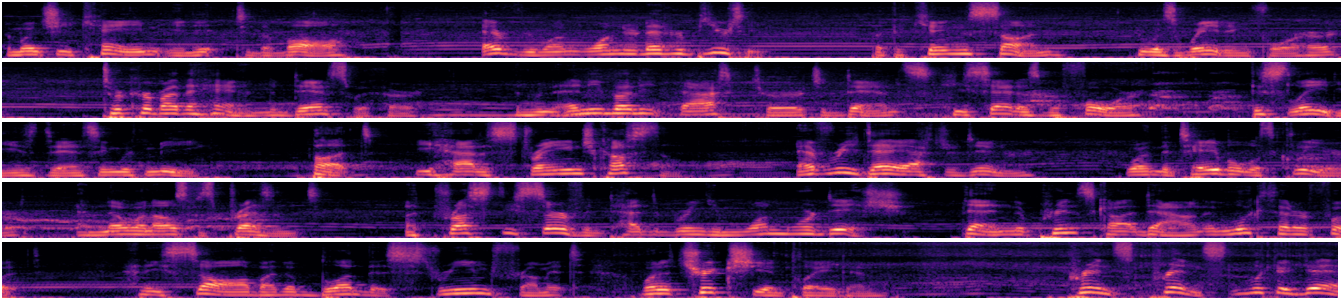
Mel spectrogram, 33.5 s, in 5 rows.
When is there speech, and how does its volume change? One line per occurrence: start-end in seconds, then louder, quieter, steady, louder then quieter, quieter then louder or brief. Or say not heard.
0.0-31.3 steady
32.0-33.4 brief.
